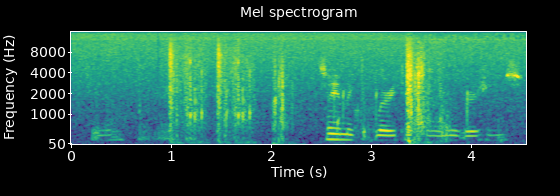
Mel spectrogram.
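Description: Plant stalks break with short crunching pops.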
